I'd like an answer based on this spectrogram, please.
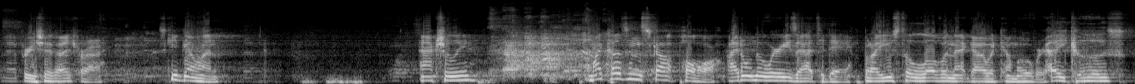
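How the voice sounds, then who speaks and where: A man's voice: fairly high pitch, expressive, moderate pace, pauses often, low-quality recording. A young man doing a rambling, brash stand-up comedy set on stage, acting out his friends' voices. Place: comedy venue with live audience. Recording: live room with audience crowd.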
